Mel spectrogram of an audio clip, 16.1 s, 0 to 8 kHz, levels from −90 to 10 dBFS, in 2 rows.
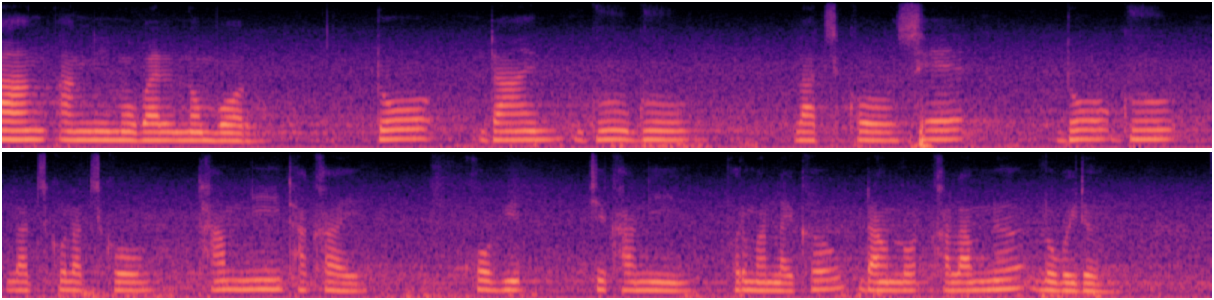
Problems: constant background noise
